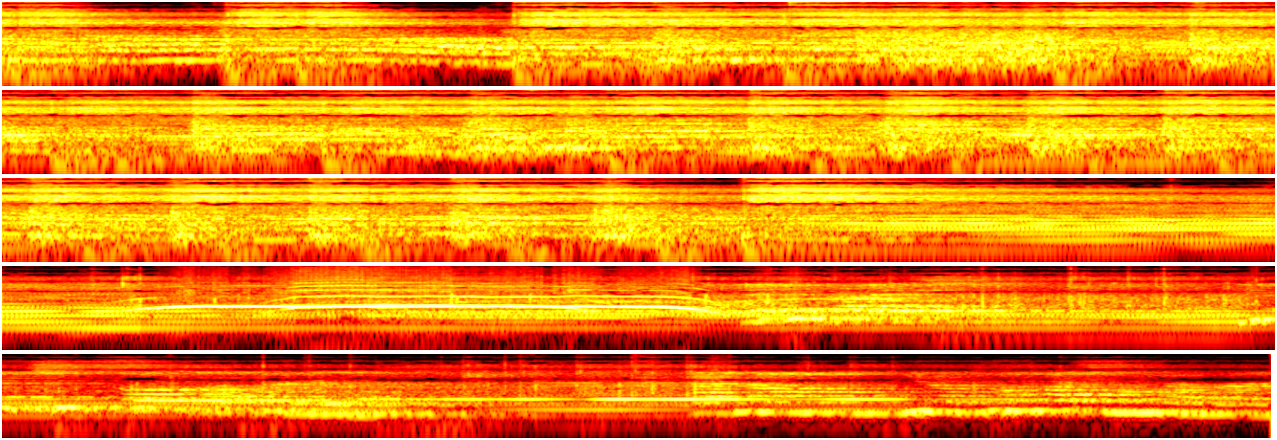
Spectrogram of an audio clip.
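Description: Live rock band playing loudly: electric guitar, drums and bass under a woman's lead singing. About twelve seconds in the drums and bass drop out, leaving ringing guitar chords and a long held note that rises and falls as the song winds down.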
